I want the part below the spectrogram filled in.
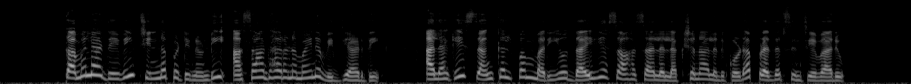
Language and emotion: Telugu, neutral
